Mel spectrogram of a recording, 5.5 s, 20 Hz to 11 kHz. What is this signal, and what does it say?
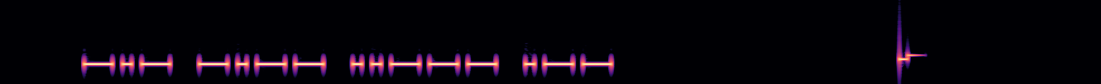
Morse code, heard as a keyed tone, about 25 wpm, 700 Hz. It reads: KY2W
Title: USA Call Signs - 4 Characters - 3x Character Spacing - 25wpm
